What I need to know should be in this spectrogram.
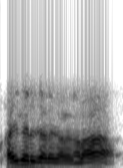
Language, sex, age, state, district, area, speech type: Tamil, male, 60+, Tamil Nadu, Thanjavur, rural, conversation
